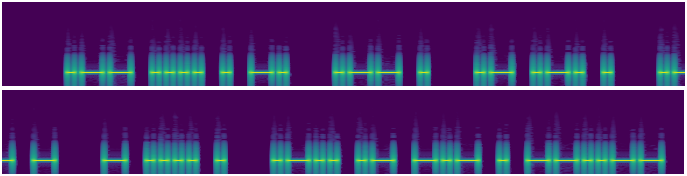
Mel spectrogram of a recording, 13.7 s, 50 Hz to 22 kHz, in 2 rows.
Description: Morse code, heard as a keyed tone, about 17 wpm, 700 Hz. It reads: WHEN WE ARE AT THE LAKE,
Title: Sentences from Top 1100 Words 17wpm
